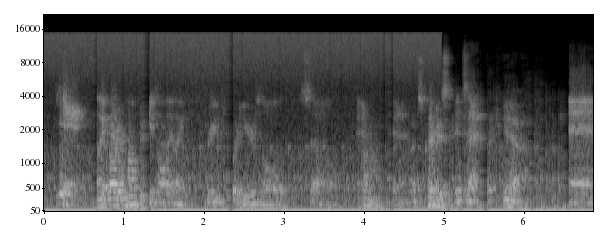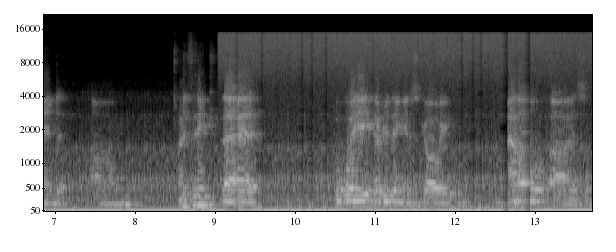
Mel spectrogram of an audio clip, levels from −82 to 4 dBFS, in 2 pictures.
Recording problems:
off-mic speech; far
room echo; slight; dies away in 0.3 s
distortion; slight; 10 dB below the speech
traffic noise; loud; throughout; 7 dB below the speech
hiss; loud; until 5 s and from 9 s on; 9 dB below the speech
choppy; very; 10% of the speech affected

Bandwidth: 14.5 kHz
